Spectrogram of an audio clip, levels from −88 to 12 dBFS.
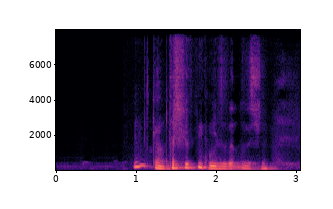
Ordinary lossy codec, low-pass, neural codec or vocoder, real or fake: none; none; codec, 16 kHz, 1 kbps, FreqCodec, larger model; fake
